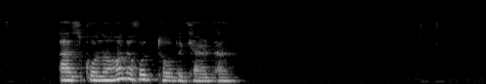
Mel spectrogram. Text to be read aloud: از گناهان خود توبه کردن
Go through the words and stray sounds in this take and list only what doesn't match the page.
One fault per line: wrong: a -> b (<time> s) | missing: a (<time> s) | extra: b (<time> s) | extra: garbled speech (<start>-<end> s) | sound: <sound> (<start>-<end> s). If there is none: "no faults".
no faults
